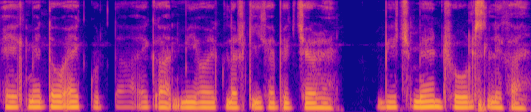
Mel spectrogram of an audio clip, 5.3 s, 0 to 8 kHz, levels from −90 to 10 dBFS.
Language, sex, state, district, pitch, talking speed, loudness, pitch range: Hindi, male, Arunachal Pradesh, Longding, 140 Hz, 205 wpm, -16 LUFS, 135-145 Hz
